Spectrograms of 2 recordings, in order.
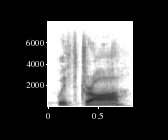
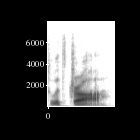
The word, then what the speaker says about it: withdraw: interest interest interests good withdraw the your pronunciation was really really good it's just the intonation is on the second syllable so it's withdraw so one more time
